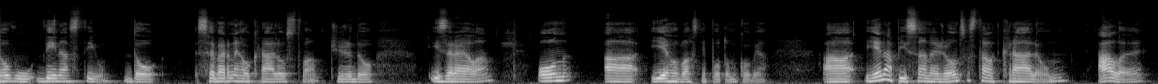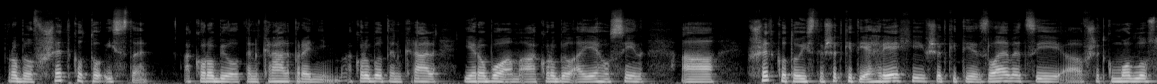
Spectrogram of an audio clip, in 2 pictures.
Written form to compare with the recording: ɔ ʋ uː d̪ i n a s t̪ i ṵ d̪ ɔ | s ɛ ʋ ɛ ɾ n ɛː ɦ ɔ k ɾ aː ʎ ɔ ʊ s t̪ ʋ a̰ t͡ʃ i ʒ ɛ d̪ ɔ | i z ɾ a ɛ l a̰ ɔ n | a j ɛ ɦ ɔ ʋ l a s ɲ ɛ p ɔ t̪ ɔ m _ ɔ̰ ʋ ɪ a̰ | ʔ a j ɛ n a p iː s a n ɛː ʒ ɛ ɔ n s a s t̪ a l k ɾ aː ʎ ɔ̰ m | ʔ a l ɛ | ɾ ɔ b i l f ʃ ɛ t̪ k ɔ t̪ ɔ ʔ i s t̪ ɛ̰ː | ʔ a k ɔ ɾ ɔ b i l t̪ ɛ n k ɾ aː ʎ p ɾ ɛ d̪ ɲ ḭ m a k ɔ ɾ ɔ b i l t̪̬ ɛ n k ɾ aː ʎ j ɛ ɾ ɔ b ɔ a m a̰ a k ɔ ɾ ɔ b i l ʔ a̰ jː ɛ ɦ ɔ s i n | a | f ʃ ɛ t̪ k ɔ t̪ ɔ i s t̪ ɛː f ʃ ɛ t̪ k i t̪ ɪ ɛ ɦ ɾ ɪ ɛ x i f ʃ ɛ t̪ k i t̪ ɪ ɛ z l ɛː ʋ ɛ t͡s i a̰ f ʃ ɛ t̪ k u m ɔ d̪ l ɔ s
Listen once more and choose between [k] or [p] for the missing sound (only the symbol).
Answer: k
